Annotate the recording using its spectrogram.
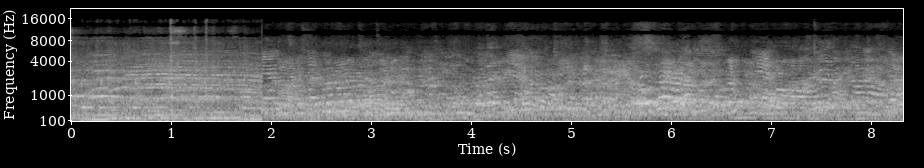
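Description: Stage music with the audience for about the first two seconds, then a cut to the chatter of a crowd, many people talking at once.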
